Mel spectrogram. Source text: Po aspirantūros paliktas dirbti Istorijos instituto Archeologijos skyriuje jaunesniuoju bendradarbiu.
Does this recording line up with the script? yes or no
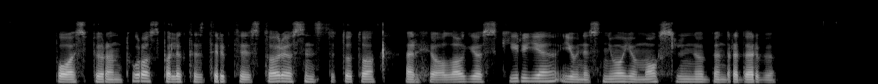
no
